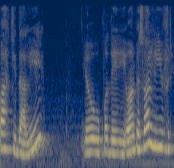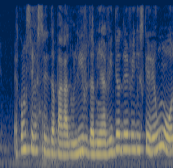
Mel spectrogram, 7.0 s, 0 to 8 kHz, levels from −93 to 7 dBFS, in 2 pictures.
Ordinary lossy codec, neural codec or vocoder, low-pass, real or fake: MP3, 48 kbps; none; 7.2 kHz; real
